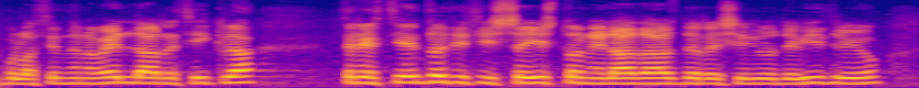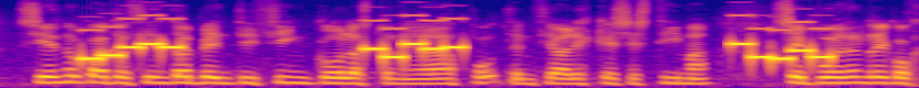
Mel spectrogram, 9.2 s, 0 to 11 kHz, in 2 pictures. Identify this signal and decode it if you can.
Five-tone selective call (CCIR), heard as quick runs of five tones, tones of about 100 ms. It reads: 13808 72078 02162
